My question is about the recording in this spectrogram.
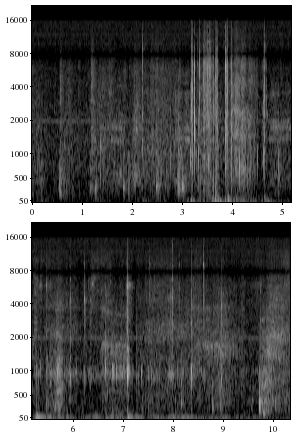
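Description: Handling noise as the camera is moved around a workshop toward a lathe: scattered light clicks and knocks, with a low rumble from about halfway through.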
